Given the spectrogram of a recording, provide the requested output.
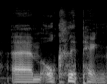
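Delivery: usual speaking voice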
